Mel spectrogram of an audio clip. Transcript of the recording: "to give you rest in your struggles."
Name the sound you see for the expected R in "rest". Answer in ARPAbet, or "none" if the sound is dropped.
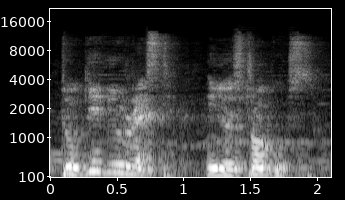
R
